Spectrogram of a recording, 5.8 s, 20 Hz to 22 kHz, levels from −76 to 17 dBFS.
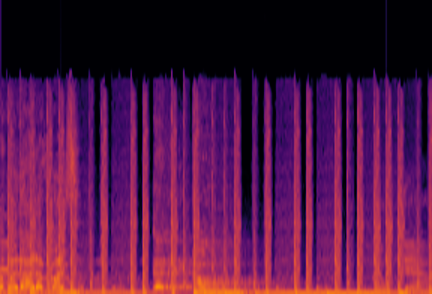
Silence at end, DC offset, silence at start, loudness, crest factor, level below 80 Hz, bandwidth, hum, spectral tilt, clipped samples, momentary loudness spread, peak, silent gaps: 0 s; under 0.1%; 0 s; -12 LUFS; 10 dB; -14 dBFS; 16.5 kHz; none; -4.5 dB/octave; under 0.1%; 5 LU; 0 dBFS; none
